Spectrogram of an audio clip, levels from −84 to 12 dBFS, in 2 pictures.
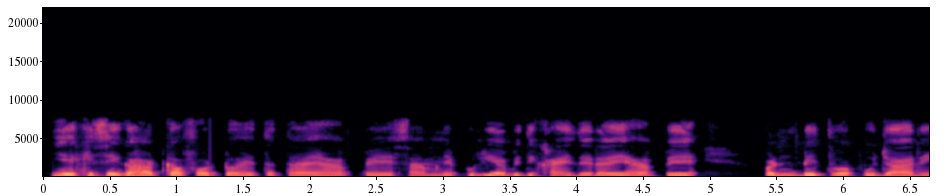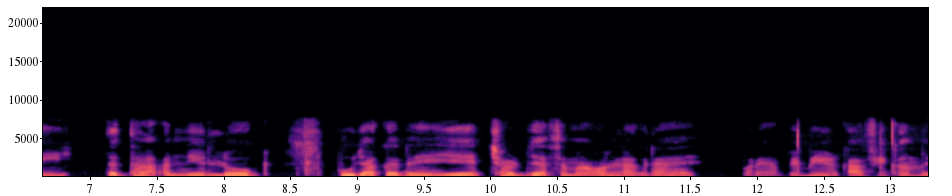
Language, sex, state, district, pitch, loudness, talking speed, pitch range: Hindi, male, Chhattisgarh, Sarguja, 175 Hz, -19 LUFS, 190 wpm, 170-185 Hz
